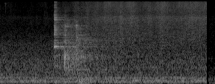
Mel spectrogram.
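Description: Ginger, chilies, mushrooms, carrots and corn frying in a pan, with a soft, steady sizzle that starts abruptly and runs evenly for about a second and a half before cutting off.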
